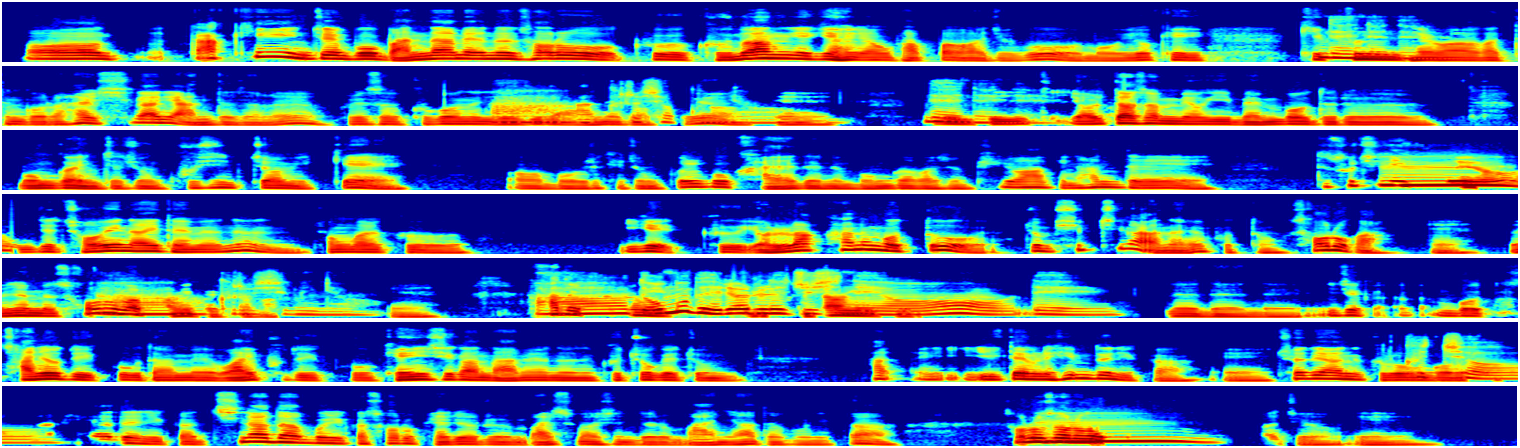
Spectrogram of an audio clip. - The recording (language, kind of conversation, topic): Korean, advice, 친구 그룹에서 소속감을 계속 느끼려면 어떻게 해야 하나요?
- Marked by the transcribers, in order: other background noise; tapping; unintelligible speech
